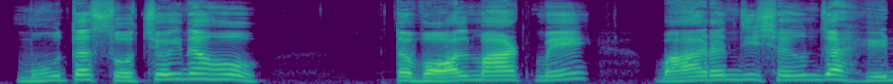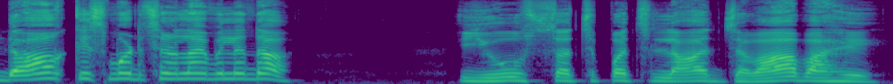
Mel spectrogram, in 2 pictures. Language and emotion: Sindhi, surprised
